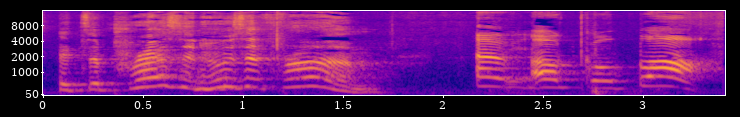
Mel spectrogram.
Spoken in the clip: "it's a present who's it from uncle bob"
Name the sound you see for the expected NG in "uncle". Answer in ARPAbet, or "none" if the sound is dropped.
none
